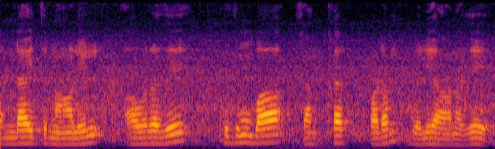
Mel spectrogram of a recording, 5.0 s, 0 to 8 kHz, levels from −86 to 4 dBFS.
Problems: constant background noise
